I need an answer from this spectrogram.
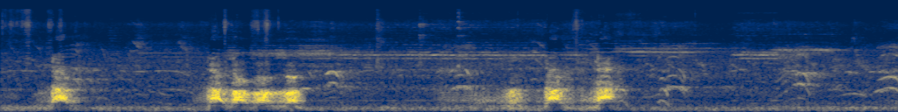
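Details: A Rottweiler barks at a buffalo in short bursts of loud, deep, gruff woofs, singly and in quick runs of three or four, with a person speaking faintly between bursts.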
